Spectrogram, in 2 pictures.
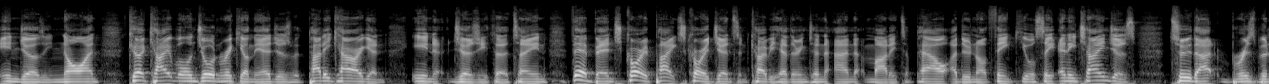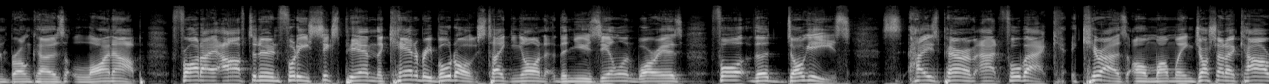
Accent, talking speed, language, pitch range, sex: Australian, 165 wpm, English, 125-155 Hz, male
